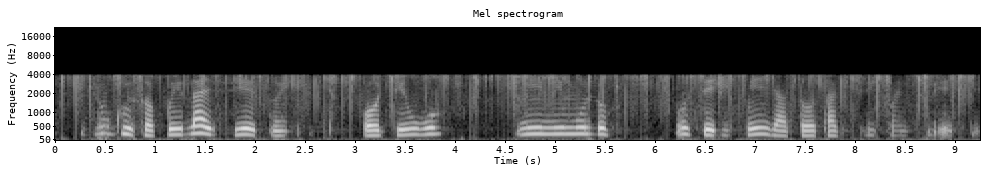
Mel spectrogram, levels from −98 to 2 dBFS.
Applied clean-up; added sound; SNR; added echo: neural separator model SepFormer WHAM!.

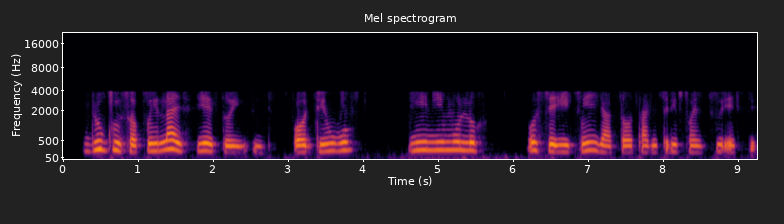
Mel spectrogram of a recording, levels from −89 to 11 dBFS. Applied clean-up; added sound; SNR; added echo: neural mask model DeepFilterNet 3.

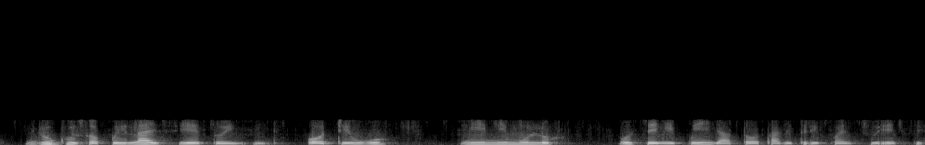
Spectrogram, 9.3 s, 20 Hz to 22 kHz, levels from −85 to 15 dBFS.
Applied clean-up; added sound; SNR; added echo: neural separator model SepFormer DNS4.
